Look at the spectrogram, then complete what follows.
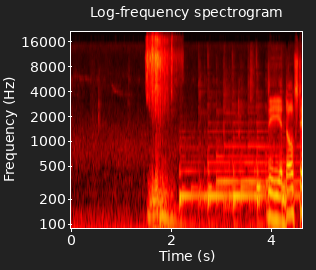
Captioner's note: wings flutter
